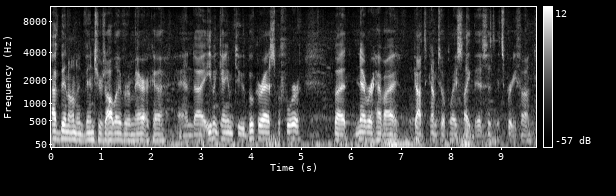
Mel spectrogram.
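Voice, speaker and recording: Over noticeable background noise, a man speaks at a medium pitch in a Southern US accent. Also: moderate pace. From US South, West Virginia (McDowell County). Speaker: travel vlogger. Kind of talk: casual travel vlog narration. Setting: outdoors. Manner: animated.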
